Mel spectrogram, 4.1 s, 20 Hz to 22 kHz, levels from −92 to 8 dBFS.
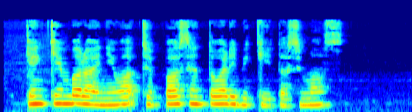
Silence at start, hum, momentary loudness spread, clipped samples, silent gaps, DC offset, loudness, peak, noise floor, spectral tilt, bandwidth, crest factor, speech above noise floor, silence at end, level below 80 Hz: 0.25 s; none; 12 LU; under 0.1%; none; under 0.1%; -22 LUFS; -8 dBFS; -66 dBFS; -4 dB/octave; 11.5 kHz; 14 dB; 44 dB; 0.7 s; -64 dBFS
